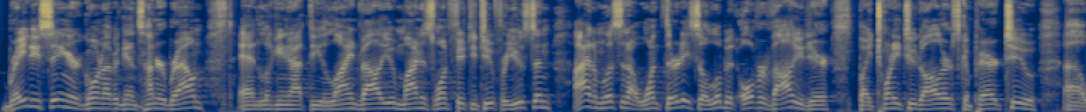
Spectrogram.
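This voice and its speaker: Raspy-voiced man talking betting odds. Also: mid-range voice. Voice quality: chatty, rambling with fillers and self-corrections. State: raspy, strained voice. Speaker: sports betting podcast host. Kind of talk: casual sports betting rundown.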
